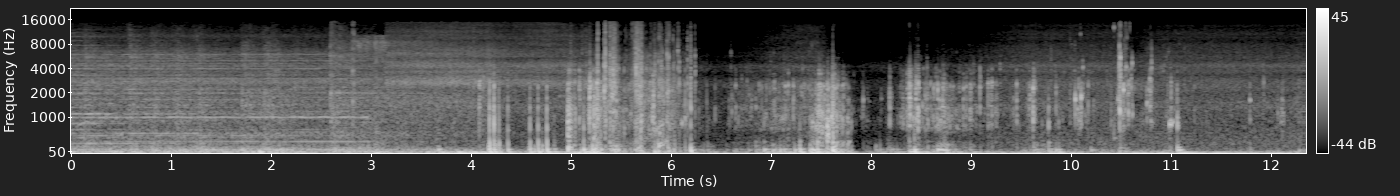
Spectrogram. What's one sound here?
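A waterfall roars steadily into a pool.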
